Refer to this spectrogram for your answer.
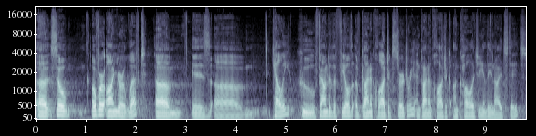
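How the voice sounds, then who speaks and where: A man with a New York accent speaks at a moderate pace in a medium pitch with lively intonation. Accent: New York American. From New York, Long Island. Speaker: physician, professor. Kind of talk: conference lecture.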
